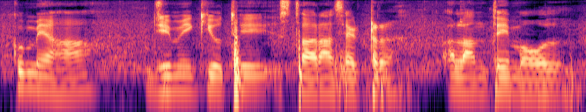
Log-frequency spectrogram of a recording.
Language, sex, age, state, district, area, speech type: Punjabi, male, 30-45, Punjab, Bathinda, urban, spontaneous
